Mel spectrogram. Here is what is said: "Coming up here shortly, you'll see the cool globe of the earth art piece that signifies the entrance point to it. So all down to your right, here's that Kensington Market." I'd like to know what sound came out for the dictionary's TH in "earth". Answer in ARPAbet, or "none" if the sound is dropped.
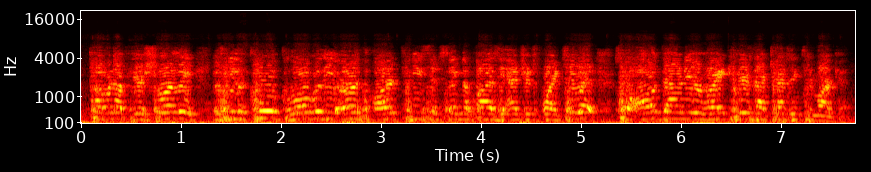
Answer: TH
